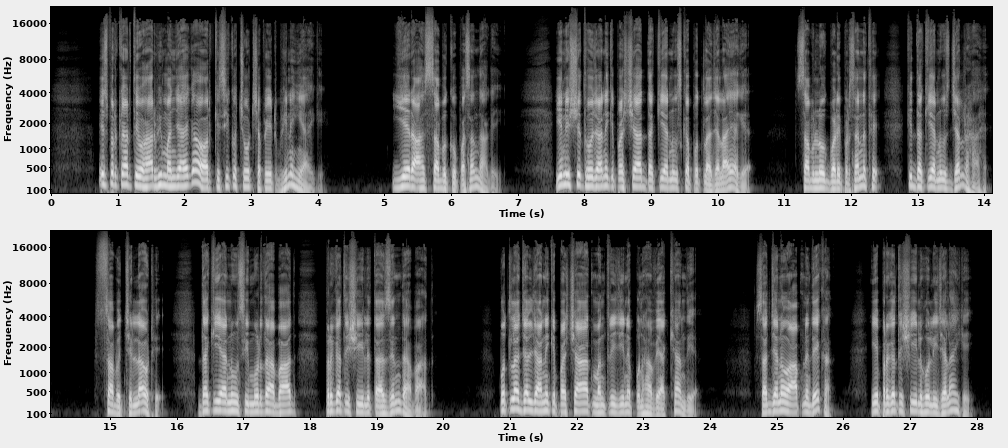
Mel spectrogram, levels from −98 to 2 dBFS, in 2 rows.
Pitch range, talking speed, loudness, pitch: 115-145 Hz, 145 wpm, -17 LUFS, 130 Hz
